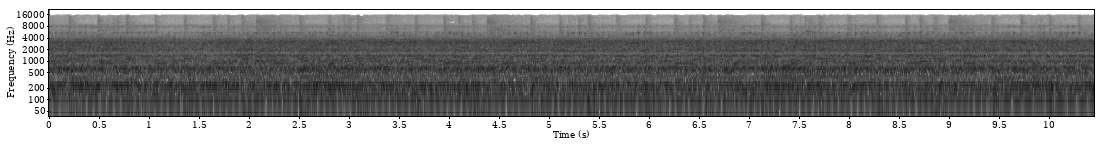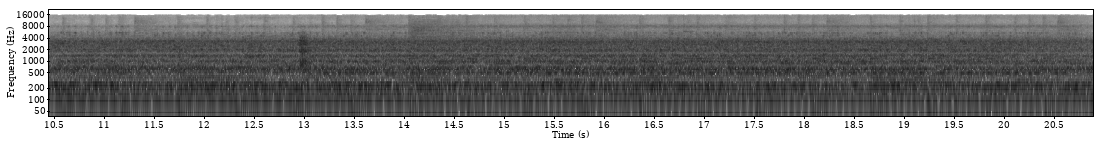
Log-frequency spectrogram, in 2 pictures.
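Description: Yanmar YH850 rice combine harvester's diesel engine and machinery running steadily, a constant, unbroken drone.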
